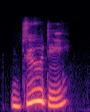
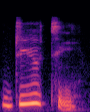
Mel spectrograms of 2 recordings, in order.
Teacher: US English speakers have D where British English has T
